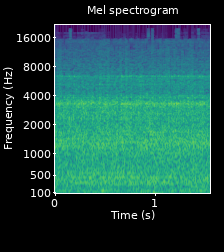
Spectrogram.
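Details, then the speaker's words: Portable line-boring machine (Matrix Ferramentas MTX-MQMP) with the bar turning and feed set to maximum, advancing along the bore; steady motor whine with a thin high tone and light mechanical hum, even and unchanging, normal operation. "você vai observar que o eixo começa a girar e a máquina começa a andar no sentido de avançar de oração a peça"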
